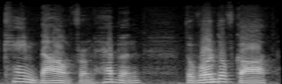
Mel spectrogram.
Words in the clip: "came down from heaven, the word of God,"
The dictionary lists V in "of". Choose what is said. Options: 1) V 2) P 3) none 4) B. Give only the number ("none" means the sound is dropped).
1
